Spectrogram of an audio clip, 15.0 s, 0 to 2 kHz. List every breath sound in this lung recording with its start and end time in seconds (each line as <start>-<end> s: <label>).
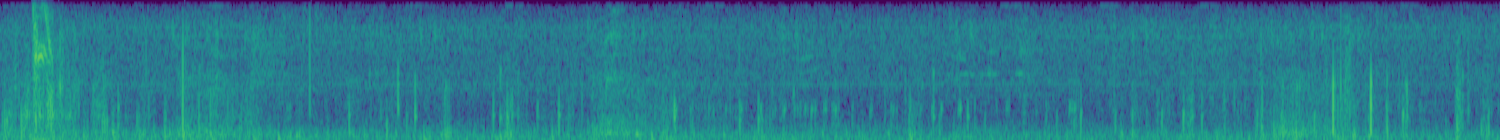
1.60-3.19 s: inhalation
5.66-7.02 s: inhalation
12.61-14.19 s: inhalation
